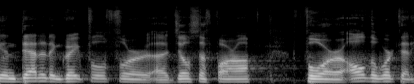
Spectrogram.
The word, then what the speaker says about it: Farah: So, I thought I would teach him how to pronounce my name properly. It's Farah. Farah.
